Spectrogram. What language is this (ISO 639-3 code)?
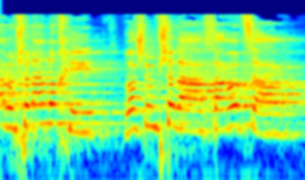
heb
